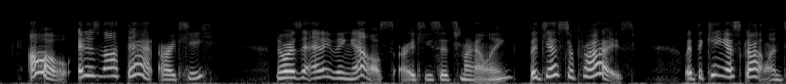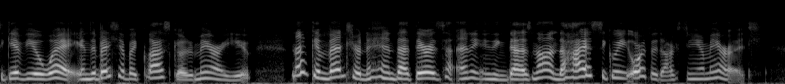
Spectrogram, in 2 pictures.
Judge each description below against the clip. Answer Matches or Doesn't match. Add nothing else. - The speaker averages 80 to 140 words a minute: Doesn't match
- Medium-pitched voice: Doesn't match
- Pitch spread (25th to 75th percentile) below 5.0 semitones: Doesn't match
